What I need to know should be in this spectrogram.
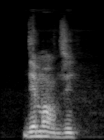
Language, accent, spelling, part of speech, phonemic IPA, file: French, Canada, démordit, verb, /de.mɔʁ.di/, LL-Q150 (fra)-démordit.wav
- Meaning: third-person singular past historic of démordre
